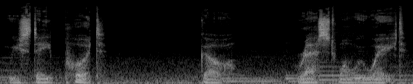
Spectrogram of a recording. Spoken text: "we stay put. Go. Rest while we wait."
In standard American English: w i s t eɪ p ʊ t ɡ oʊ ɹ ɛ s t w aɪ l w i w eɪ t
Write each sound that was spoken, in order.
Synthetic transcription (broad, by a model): w i s t eɪ p ʊ t ɡ oʊ ɹ ɛ s t w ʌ n w i w eɪ t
